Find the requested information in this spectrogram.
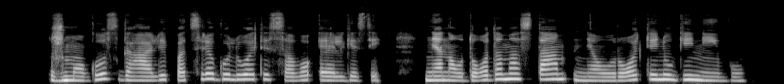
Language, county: Lithuanian, Telšiai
